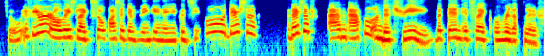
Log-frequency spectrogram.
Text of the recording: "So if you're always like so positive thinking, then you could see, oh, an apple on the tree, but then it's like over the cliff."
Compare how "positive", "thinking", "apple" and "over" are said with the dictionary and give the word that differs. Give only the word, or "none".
positive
